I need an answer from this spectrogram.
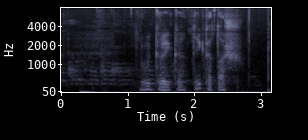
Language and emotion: Russian, neutral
